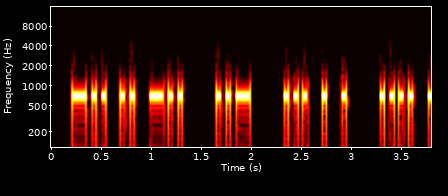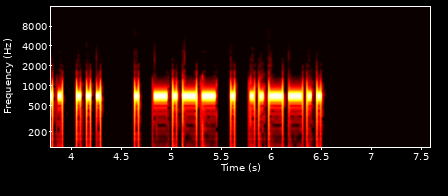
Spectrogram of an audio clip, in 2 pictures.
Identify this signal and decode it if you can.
Morse code, heard as a keyed tone, about 25 wpm, 700 Hz. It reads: DID U SEE HIS EYE?
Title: Sentences from Top 300 Words and Abbreviations 25wpm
